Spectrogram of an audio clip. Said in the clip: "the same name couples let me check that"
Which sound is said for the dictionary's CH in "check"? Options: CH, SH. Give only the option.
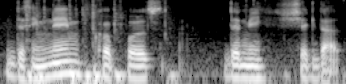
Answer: SH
